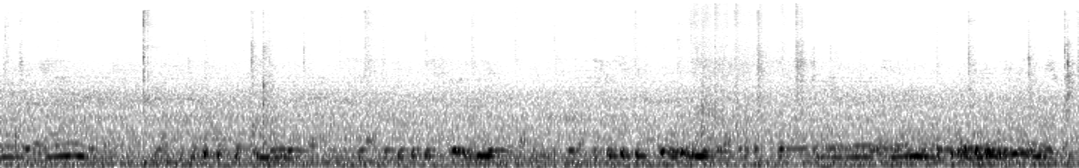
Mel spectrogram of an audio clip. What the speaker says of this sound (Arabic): فرد حمام حلو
